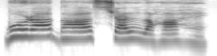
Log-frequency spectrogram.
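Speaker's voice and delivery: घोड़ा घास चर रहा है said slowly, word by word; slow example sentence. Shown as a demonstration. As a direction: spell the example out slowly for pupils. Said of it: "उदाहरण के लिए". (धीरे-धीरे साफ़ बोलकर)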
